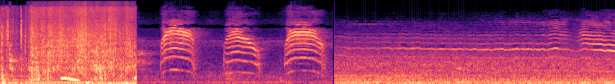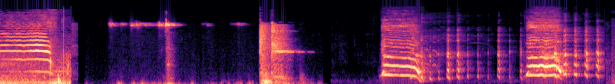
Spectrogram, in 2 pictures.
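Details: Domestic cat meowing: a run of four short arched meows, then more drawn-out, wavering meows later on, with music playing and brief human voices between the calls.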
